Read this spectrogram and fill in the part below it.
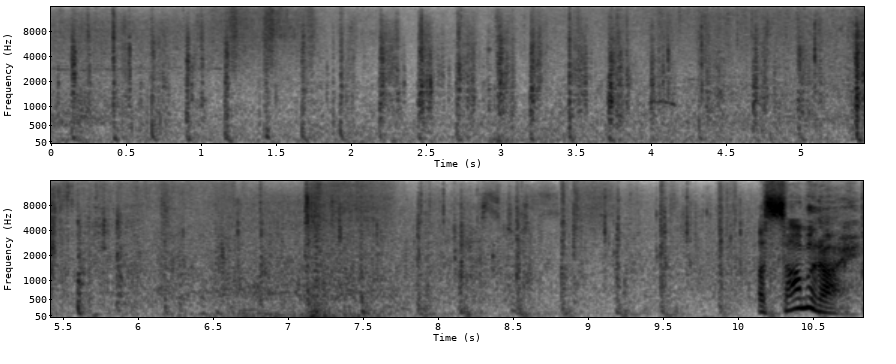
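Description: Quick footsteps run over ground.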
